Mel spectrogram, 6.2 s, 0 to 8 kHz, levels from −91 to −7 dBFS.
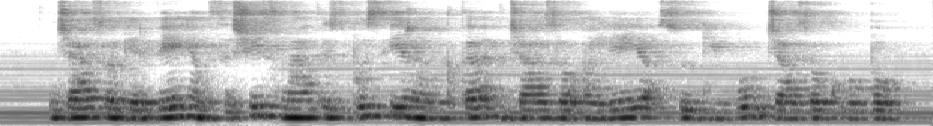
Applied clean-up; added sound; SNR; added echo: none; Bowed string instrument; 20 dB; reverberation time 0.7 s.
